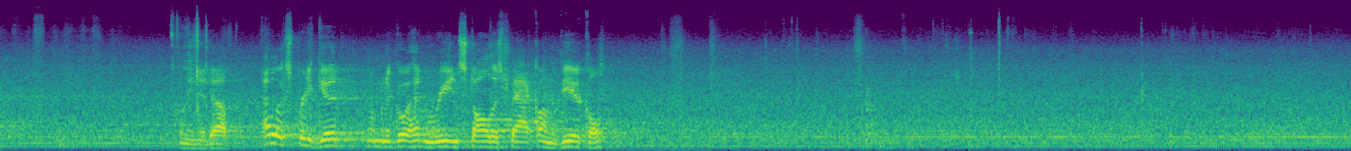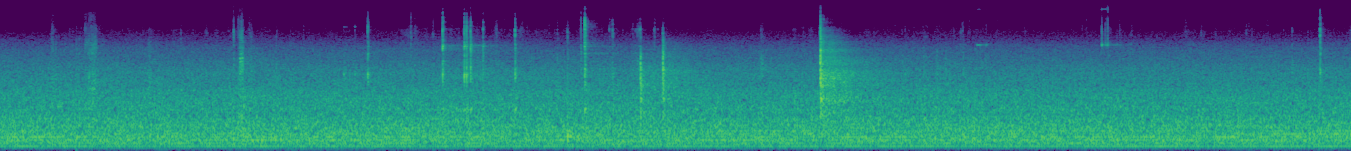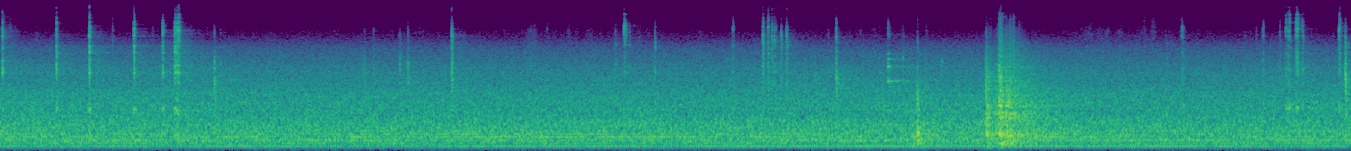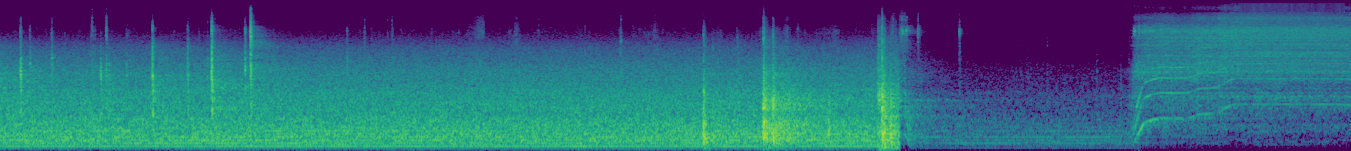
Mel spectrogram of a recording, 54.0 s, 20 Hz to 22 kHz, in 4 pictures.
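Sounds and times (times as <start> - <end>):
steady low hum: 0.0 - 15.3.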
